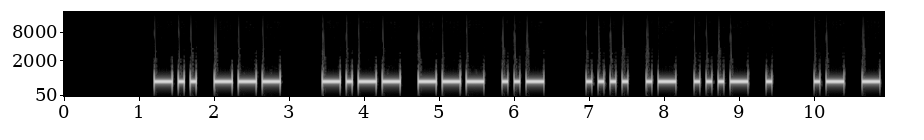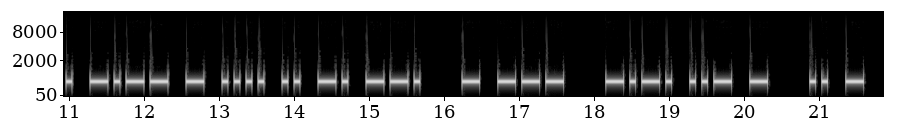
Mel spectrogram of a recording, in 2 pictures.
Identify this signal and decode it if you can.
Morse code, heard as a keyed tone, about 15 wpm, 700 Hz. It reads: DO YOU HAVE ANYTHING TO CUT IT
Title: Sentences from Top 1000 Words - Review Part 1 - 15wpm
